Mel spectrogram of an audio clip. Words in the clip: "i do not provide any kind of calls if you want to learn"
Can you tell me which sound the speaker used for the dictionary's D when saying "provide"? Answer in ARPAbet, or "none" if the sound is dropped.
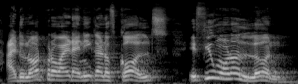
D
